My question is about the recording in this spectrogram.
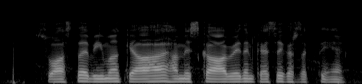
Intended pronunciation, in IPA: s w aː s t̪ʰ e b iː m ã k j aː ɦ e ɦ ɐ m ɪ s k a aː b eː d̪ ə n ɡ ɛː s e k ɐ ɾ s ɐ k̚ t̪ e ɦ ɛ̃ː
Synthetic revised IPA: s w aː s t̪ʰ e b iː m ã k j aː ɦ ɛ ɦ ɐ m ɪ s k a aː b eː d̪ ə n k ɛː s e k ɐ ɾ s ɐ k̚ t̪ e ɦ ɛ̃ː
